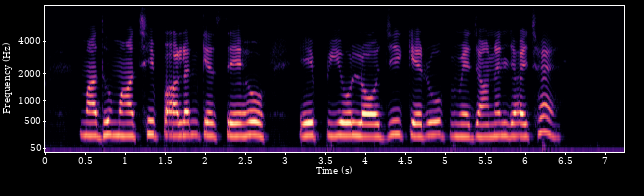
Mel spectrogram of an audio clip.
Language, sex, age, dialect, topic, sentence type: Maithili, female, 18-24, Eastern / Thethi, agriculture, statement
